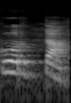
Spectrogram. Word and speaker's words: कुर्ता: कुर्ता, उसका उच्चारण है कुर्ता।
